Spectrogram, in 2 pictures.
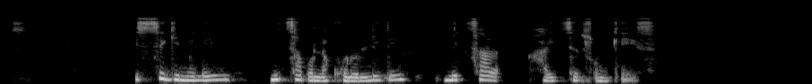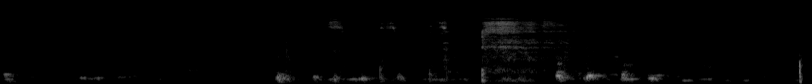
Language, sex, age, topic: Gamo, female, 25-35, agriculture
